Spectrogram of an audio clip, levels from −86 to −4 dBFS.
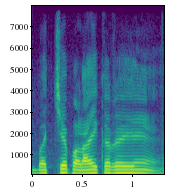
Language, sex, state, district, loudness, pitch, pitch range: Hindi, male, Uttar Pradesh, Varanasi, -14 LUFS, 155 Hz, 145-155 Hz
